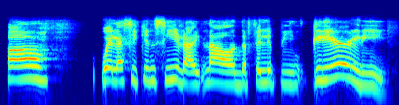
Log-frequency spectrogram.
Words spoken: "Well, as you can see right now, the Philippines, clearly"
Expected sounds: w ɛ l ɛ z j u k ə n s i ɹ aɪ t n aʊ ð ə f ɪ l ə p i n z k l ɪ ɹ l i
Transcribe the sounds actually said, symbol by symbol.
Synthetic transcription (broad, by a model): w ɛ l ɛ s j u k ə n s i ɹ aɪ t n aʊ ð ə f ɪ l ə p i n k l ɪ ɹ l i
